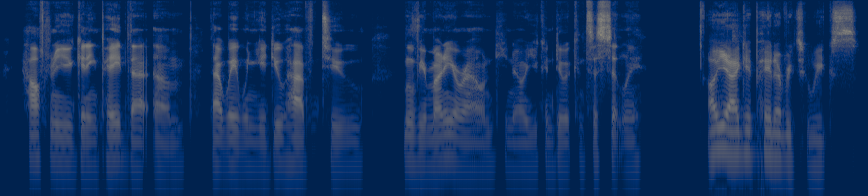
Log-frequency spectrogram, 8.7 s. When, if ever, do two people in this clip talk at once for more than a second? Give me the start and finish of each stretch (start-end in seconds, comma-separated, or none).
none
